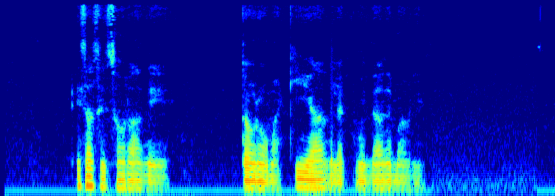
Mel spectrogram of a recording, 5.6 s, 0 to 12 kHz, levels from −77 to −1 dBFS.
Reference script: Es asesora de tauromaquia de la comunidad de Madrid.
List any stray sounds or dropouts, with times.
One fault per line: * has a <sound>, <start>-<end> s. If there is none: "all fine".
all fine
